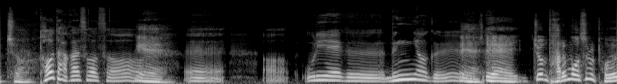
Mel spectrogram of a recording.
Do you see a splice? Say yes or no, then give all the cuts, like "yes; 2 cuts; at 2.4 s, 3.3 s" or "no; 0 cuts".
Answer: yes; 2 cuts; at 2.9 s, 4.8 s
